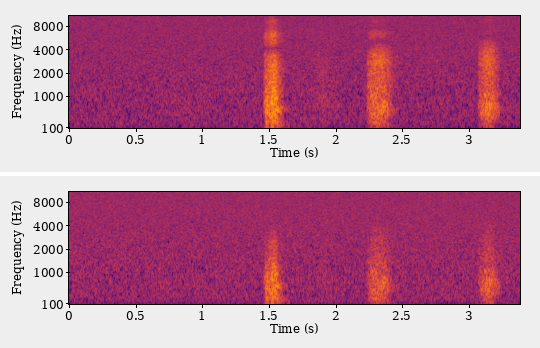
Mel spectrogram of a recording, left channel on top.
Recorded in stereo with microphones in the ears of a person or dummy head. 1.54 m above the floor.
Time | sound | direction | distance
1.5 | footsteps | 65° left (ahead or behind) | ?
